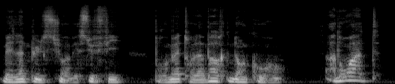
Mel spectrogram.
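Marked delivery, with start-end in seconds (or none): 3.2-3.8 high, urgent steering command; called-out order. A narrator's reading. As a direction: call the order out, pitch jumping up. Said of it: "cria Korzoff". (ordre crié, voix aiguë)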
